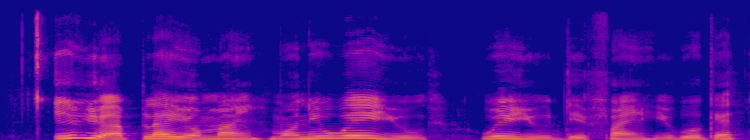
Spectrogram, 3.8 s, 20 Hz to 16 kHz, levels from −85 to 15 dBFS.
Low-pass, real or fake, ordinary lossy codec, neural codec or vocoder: 14.4 kHz; fake; none; codec, 44.1 kHz, 7.8 kbps, Pupu-Codec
